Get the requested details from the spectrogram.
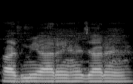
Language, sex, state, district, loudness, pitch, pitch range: Hindi, male, Uttar Pradesh, Jyotiba Phule Nagar, -22 LUFS, 145 Hz, 145-150 Hz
